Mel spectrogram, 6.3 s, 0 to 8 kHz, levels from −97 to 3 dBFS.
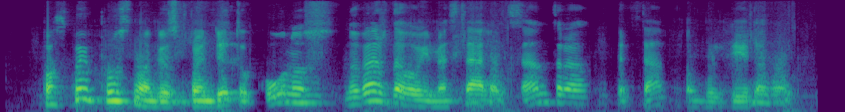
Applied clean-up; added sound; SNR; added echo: neural separator model SepFormer DNS4.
